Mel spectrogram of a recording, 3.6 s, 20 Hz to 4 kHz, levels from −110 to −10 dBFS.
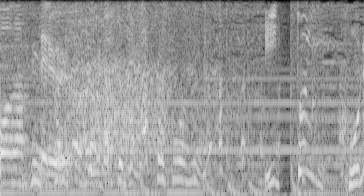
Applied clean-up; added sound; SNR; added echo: none; Wind instrument, woodwind instrument; 13 dB; none.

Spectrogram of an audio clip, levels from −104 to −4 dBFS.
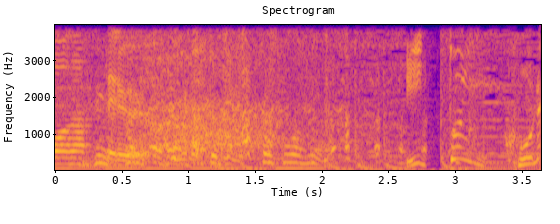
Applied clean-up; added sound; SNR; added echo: none; none; none; none.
